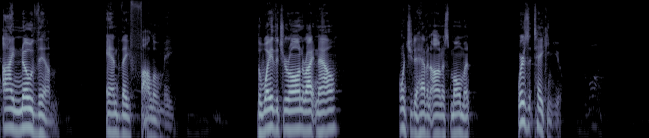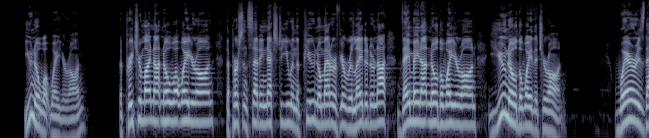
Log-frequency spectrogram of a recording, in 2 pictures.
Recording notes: During our Sunday morning gathering. We are an Apostolic, Pentecostal church located in Poplar Bluff, Missouri.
